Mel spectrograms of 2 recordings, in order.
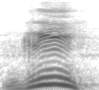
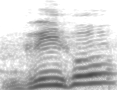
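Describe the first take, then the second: First: The word ends on a bare consonant. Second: The word ends with a final o-like vowel. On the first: The speaker calls it wrong. "এই রকম উচ্চারণ না করে" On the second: The speaker calls it right. "ও এর মতো উচ্চারণকেই অকারান্ত উচ্চারণ বলে"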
